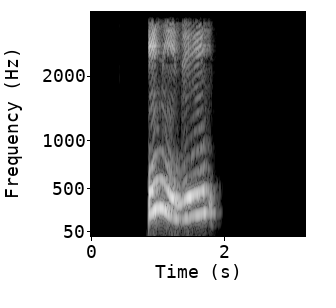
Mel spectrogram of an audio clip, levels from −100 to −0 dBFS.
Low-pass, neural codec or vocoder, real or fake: 3.6 kHz; none; real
